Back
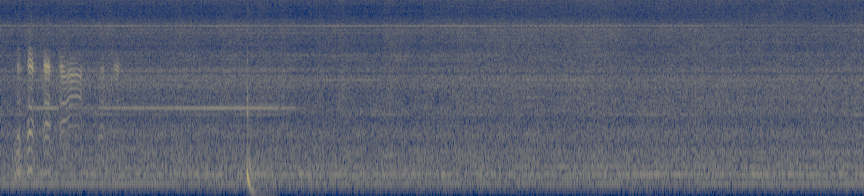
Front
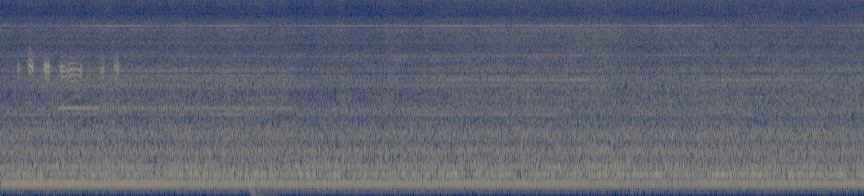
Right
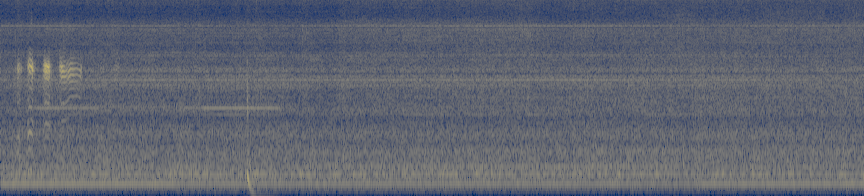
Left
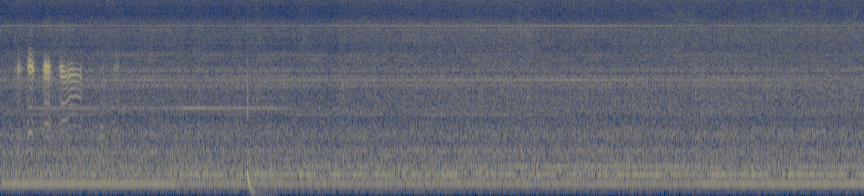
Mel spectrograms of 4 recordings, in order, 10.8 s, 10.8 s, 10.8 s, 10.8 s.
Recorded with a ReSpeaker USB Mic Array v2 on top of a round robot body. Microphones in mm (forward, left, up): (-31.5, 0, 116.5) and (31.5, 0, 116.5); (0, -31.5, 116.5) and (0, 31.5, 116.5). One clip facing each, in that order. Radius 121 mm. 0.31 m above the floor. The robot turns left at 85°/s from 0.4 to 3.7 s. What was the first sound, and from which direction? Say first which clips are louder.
Laughter: back 7 dB, even; 170° right.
